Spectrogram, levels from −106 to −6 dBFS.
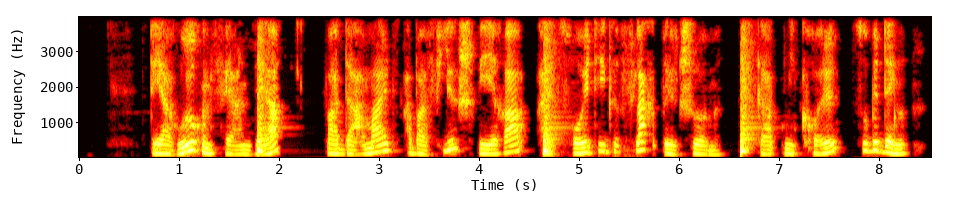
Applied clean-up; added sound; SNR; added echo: classical method spectral subtraction.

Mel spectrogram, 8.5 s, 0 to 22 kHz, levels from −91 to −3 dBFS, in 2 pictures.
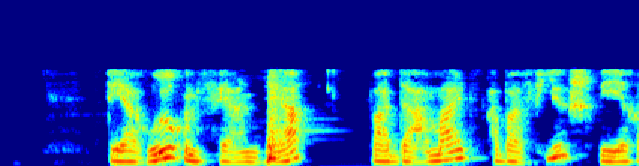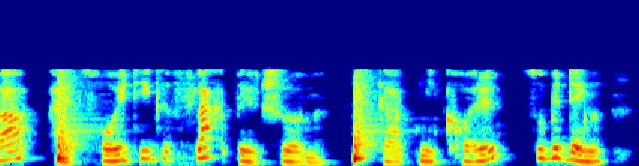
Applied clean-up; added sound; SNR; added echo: classical method Wiener filter.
